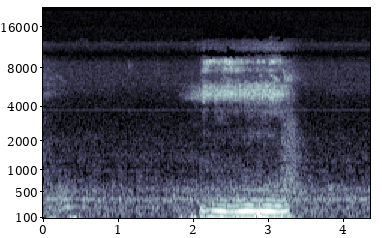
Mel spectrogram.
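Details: Rottweiler dog snoring loudly: one loud, low, rattling snore lasting about a second against quiet room noise.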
